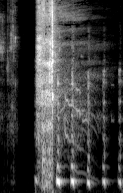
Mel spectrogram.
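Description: A noisy slurp of hot tea, followed by four or five soft gulping swallows in a quick, even rhythm. No one speaks.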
